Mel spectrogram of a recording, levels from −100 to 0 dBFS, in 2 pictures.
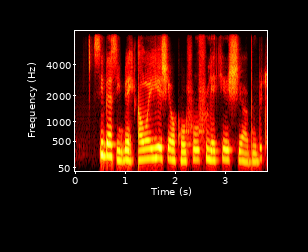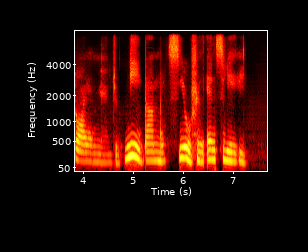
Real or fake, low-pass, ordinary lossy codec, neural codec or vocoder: fake; 7.2 kHz; none; codec, 16 kHz, 1 kbps, X-Codec, HuBERT features, trained on balanced general audio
